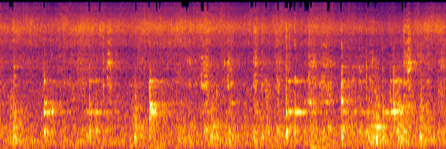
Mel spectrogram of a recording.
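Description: Green chillies, ginger and onion stirred in a pan with a spoon, producing continuous scraping and clinking over a soft sizzle of frying.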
